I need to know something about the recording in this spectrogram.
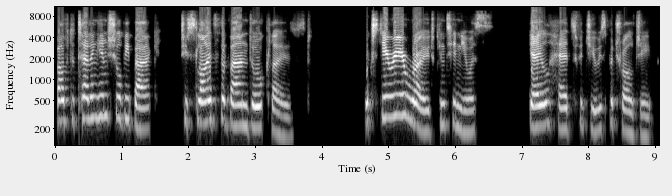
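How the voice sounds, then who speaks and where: A woman's voice: a little high, lively intonation, unhurried, clean tone, dry recording, rough recording. A woman narrating at a script table read, reading out screenplay stage directions.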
